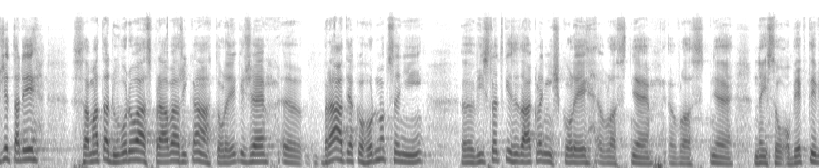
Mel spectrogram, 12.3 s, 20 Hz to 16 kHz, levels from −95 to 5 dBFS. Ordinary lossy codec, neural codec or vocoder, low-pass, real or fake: Opus, 32 kbps; none; 10.8 kHz; real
